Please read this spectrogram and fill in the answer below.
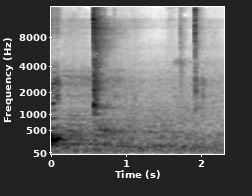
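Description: Banana-plug test leads clicking as they are handled and pushed into the sockets of an op-amp trainer board: one sharp click about half a second in, then two quick clicks near the end.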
